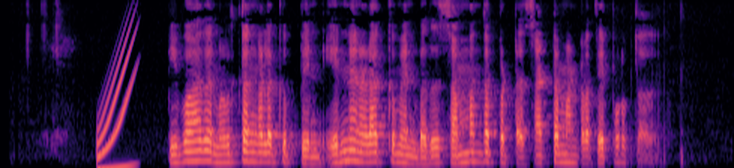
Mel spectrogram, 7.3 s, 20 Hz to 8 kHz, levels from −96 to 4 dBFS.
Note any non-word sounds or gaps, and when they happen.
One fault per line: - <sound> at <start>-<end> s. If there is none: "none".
- chirp at 1.0-1.4 s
